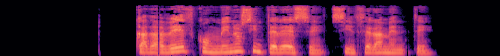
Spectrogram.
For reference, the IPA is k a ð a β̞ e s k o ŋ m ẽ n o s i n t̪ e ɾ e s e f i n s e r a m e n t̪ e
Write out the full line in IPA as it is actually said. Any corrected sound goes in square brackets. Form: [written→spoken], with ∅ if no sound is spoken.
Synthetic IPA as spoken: k a ð a β̞ e [s→θ] k o ŋ m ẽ n o s i n t̪ e ɾ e s e [f→s] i n [s→θ] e [r→ɾ] a m [e→ẽ] n t̪ e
